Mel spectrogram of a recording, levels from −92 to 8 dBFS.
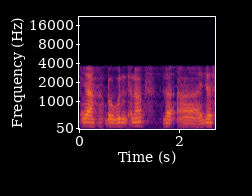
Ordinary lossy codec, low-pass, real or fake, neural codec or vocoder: none; 3.6 kHz; fake; codec, 16 kHz, 16 kbps, FunCodec, trained on Chinese and English, 50 frames a second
